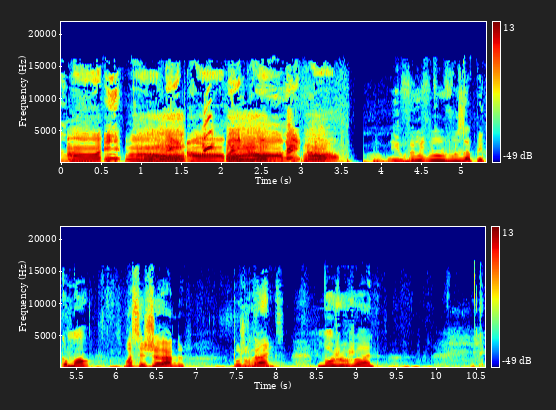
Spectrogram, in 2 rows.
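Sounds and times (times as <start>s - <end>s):
person imitating a donkey braying: 0.0s - 3.5s
speech: 5.1s - 9.3s.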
